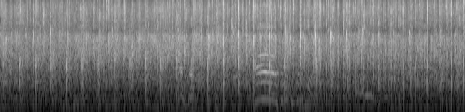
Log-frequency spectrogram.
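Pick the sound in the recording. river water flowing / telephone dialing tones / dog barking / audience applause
audience applause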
